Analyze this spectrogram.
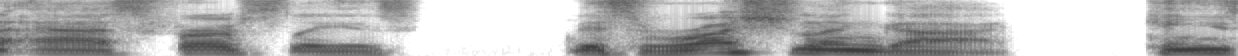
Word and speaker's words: Reuchlin: Okay, it's Johannes Rushlin, but it's spelled Johannes for Johannes. Okay. And Rushlin is Reuchlin.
